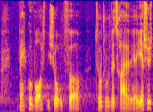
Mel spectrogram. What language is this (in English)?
Danish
